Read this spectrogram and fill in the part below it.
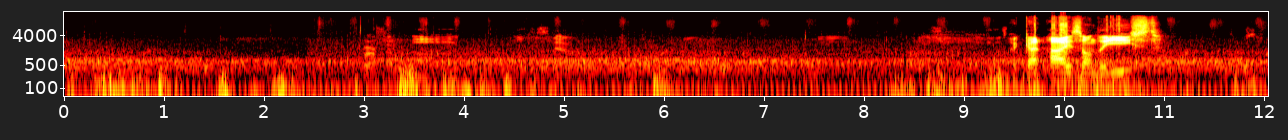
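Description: Footsteps tread steadily through grass and dirt.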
